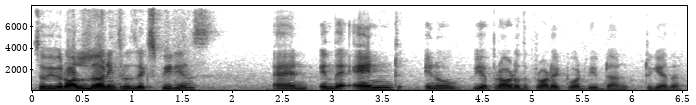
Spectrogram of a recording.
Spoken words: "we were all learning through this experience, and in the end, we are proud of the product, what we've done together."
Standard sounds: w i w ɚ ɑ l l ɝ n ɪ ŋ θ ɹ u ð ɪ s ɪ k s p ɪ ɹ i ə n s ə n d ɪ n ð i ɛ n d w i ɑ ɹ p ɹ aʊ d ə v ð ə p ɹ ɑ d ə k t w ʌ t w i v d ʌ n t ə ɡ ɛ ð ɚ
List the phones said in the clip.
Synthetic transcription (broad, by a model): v i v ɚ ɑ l l ɝ n ɪ ŋ t ɹ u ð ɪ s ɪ k s p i ɹ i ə n s ə n d ɪ n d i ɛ n d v i ɑ ɹ p ɹ aʊ d ə v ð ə p ɹ ɑ d ə k t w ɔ t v i v d ʌ n t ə ɡ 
